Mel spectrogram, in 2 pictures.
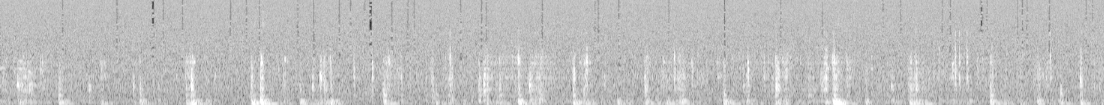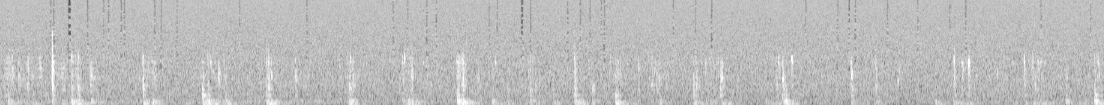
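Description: Small waves slapping and knocking against the plastic hull of a sit-on-top kayak, an irregular run of low thuds and splashes several times a second.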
